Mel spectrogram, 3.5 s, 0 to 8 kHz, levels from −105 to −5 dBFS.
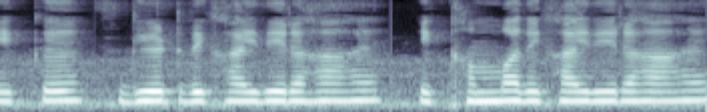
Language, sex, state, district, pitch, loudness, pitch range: Hindi, female, Maharashtra, Solapur, 210 Hz, -14 LUFS, 205-215 Hz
